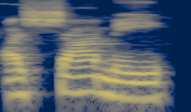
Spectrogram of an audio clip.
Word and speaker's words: ASAMI: Yeah, and I guess I should say it's spelled ASAMI, but it sounds like there's an H there with the S, so it's like ASAMI Teas.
